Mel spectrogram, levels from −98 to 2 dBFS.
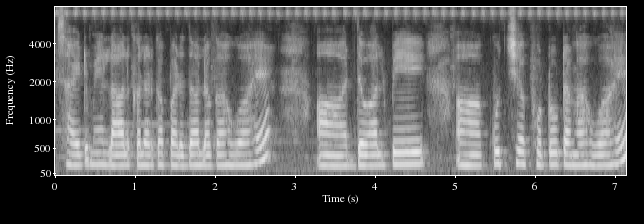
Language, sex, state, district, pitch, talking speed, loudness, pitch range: Hindi, female, Bihar, Katihar, 195 Hz, 150 wpm, -16 LUFS, 190-205 Hz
